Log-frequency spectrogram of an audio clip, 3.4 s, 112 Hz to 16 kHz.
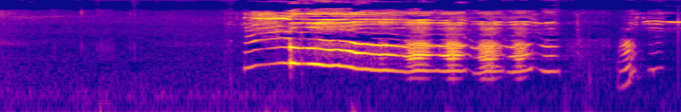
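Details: Siberian Husky in a car during a mountain hike, reacting to a deer it has spotted and asking to be let out to chase it. A drawn-out high whine slides downward with a wavering tone for about 1.5 seconds, then comes a short yip.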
